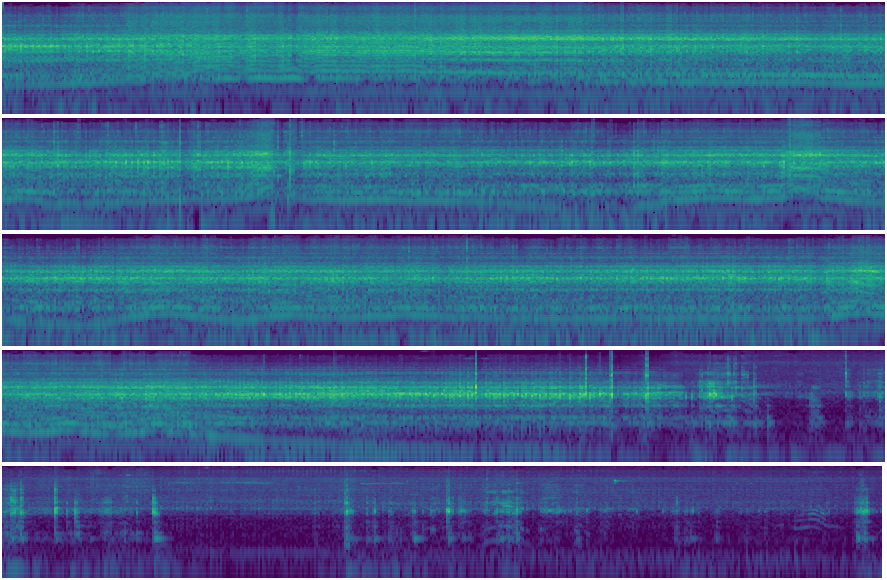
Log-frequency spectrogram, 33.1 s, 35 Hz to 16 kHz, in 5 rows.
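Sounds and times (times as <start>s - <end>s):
motorcycle engine revving: 0.0s - 33.0s
sharp clicks and knocks: 6.2s - 9.4s, 23.3s - 27.8s, 28.8s - 33.0s.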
